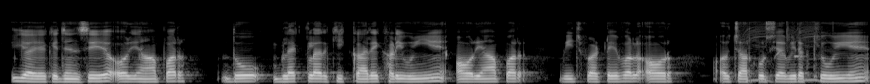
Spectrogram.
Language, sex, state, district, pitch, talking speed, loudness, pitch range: Hindi, male, Bihar, East Champaran, 135 Hz, 185 wpm, -20 LUFS, 130-140 Hz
